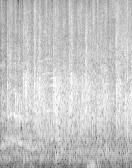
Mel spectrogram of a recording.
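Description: An audience claps steadily, a dense patter of many hands that stays at an even loudness for a few seconds, with faint voices mixed in beneath the applause.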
